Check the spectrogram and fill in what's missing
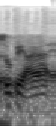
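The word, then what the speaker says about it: Supriaga (Супряга): Io non ho Supriaga. Okay. Si scrive Supriaga, però si pronuncia Supriaga,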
